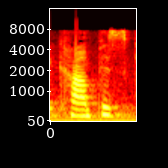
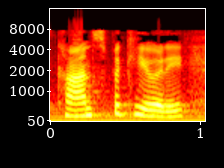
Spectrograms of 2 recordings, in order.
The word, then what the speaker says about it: conspicuity: it's okay it's um and don't say compis it's conspicuity and this how this is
